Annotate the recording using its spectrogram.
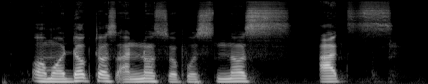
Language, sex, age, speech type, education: Nigerian Pidgin, male, 30-45, spontaneous, tertiary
